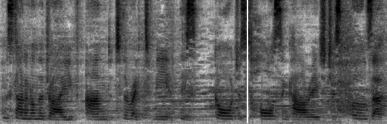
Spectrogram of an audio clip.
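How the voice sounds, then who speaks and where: A contestant of twenty-one, talking in a gushing, descriptive reality-show confessional. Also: female voice, fairly low pitch, flat delivery, normal speed, loud music behind the voice, low-quality recording. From South Wales.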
